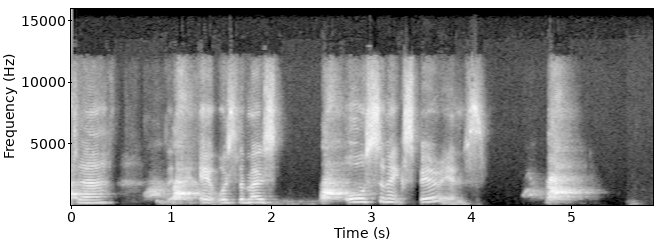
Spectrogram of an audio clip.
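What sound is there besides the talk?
dogs barking in the background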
